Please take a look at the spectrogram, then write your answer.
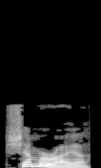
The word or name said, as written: shemariah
